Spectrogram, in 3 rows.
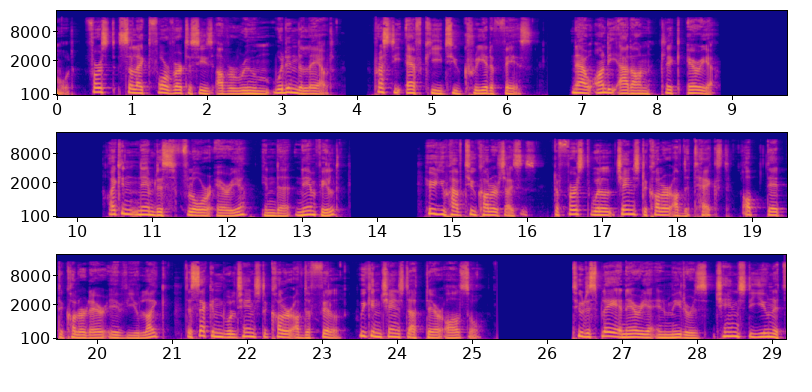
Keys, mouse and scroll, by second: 0.7 shift+click, 2.4 shift+click, 4.7 f, 8.7 click, 9.7 scroll down 1, 10.7 click, 11.2-13.3 typing, 13.5 Return, 14.7 click, 17.7 click, 22.9 click, 24.5 click, 25.9 click, 28.9 click.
